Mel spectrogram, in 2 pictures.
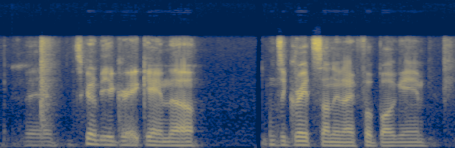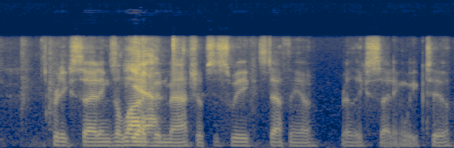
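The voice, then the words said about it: Deep, smooth low voice. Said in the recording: “did they replace you with Barry White? ... A nice little deep voice going on right now. ... A little smooth jazz.”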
